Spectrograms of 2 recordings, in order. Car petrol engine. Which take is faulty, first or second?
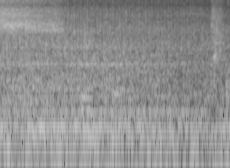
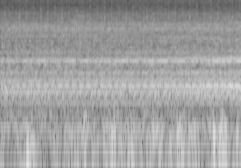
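second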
